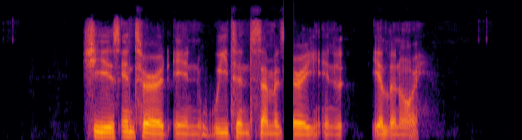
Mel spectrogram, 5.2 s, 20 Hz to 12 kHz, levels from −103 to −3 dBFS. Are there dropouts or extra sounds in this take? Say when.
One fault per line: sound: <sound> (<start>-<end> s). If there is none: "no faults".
sound: dropout (2.8-2.9 s)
